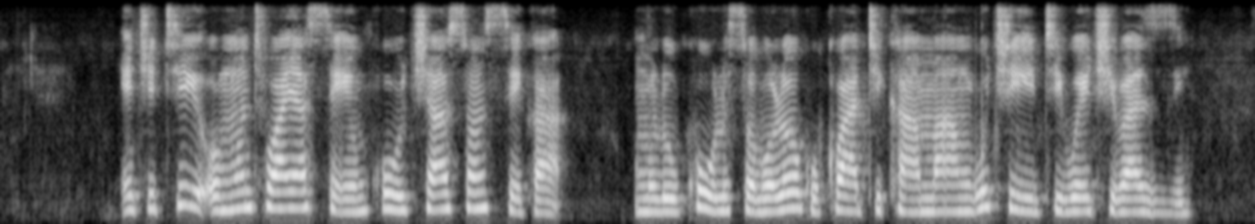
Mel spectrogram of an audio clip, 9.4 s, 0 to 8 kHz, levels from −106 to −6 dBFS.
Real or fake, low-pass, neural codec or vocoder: fake; 7.2 kHz; codec, 16 kHz, 4.8 kbps, FACodec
